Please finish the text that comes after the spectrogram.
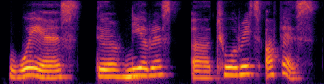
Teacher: the intonation often starts high and jumps down on the stressed syllable on the most important word and then rise at the end of a question. And this intonation can be used for both yes, no, and W questions. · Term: polite questions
